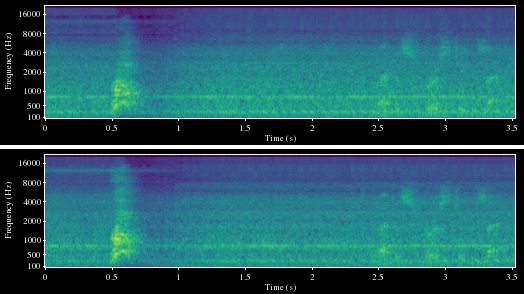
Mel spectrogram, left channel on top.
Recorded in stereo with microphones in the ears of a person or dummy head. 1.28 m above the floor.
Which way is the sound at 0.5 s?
65° right (ahead or behind).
